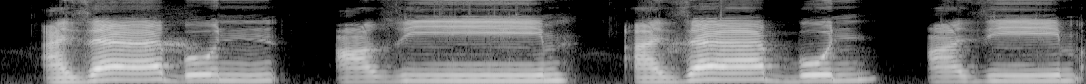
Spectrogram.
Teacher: Ba berbaris dua di depan bertemu dengan huruf ain. Jadi kena baca jelas, nyata, terang. Tak perlu, tak boleh dengung.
